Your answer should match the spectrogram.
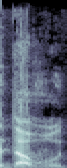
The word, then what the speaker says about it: داؤد: میں نے صرف اس کا تلفظ بدلا ہے, ڈیوڈ سے داؤد.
